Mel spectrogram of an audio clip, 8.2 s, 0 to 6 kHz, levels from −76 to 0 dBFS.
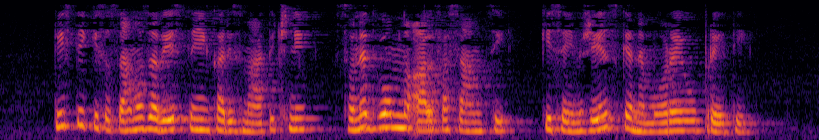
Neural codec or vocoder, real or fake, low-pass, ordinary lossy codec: none; real; 5.4 kHz; MP3, 24 kbps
